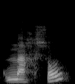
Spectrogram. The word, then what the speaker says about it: marchons: Then it's nous marchons. O and S in French is just pronounced O. You don't pronounce the S.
